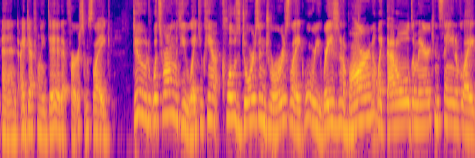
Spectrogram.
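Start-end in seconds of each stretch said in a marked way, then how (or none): 2.6-7.5 belittling, unkind, rude, mean nagging scolding tone. Retelling how they once scolded a partner: imitating own past rude scolding. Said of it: "communicate it in a very unhealthy way".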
